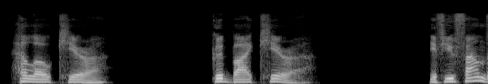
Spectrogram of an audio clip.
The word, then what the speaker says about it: Kira: it's pronounced as kir Kira Kira to pronounce it correctly emphasize the e e sound and roll the r slightly like hello Kira goodbye Kira if you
